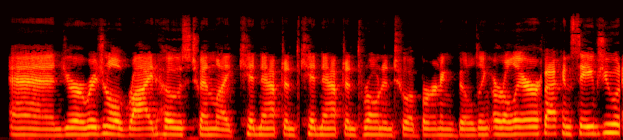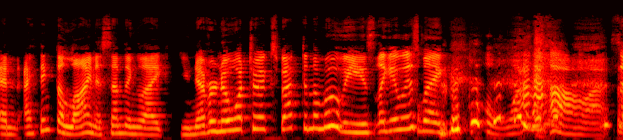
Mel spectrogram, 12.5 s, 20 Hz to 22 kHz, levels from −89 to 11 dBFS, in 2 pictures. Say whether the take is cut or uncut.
cut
